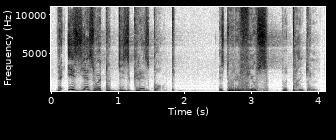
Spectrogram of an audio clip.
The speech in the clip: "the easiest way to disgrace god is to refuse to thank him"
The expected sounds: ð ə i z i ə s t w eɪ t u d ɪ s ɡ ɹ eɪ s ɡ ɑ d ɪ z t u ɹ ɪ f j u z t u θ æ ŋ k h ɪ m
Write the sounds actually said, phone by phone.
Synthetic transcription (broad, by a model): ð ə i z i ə s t w eɪ t u d ɪ s ɡ ɹ eɪ s ɡ ɑ d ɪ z t u ɹ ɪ f j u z t u t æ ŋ k h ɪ m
